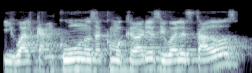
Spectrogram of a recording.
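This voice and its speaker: Fast-talking Mexico City man hosting a podcast. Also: a little high, fairly even intonation, fairly bright tone, dull audio. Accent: Mexico City Spanish. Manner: fast, slangy and laughing often. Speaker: podcast host. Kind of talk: casual podcast chat.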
